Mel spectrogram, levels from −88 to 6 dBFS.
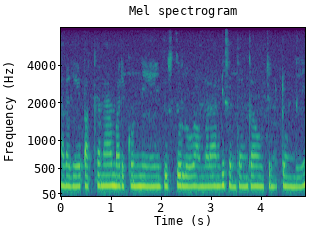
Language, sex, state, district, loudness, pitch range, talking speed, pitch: Telugu, female, Andhra Pradesh, Guntur, -14 LUFS, 180-185 Hz, 110 wpm, 180 Hz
